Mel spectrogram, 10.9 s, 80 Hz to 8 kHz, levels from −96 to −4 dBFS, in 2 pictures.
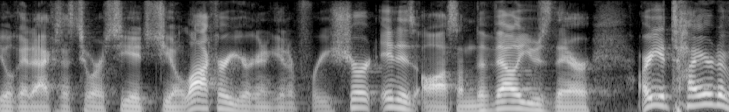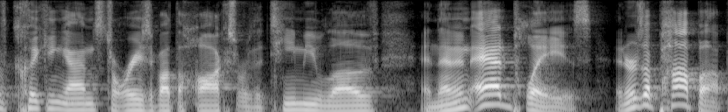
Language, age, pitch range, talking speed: English, 30-49, 105-145 Hz, 240 wpm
